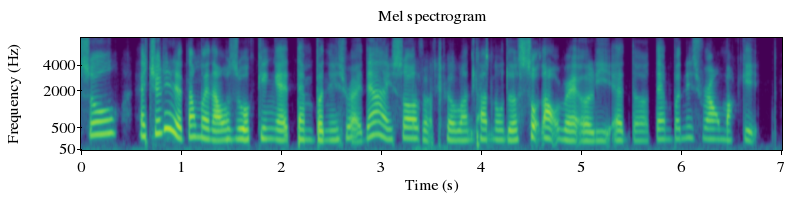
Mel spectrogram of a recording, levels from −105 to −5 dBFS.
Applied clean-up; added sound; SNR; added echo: neural diffusion model UNIVERSE++.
